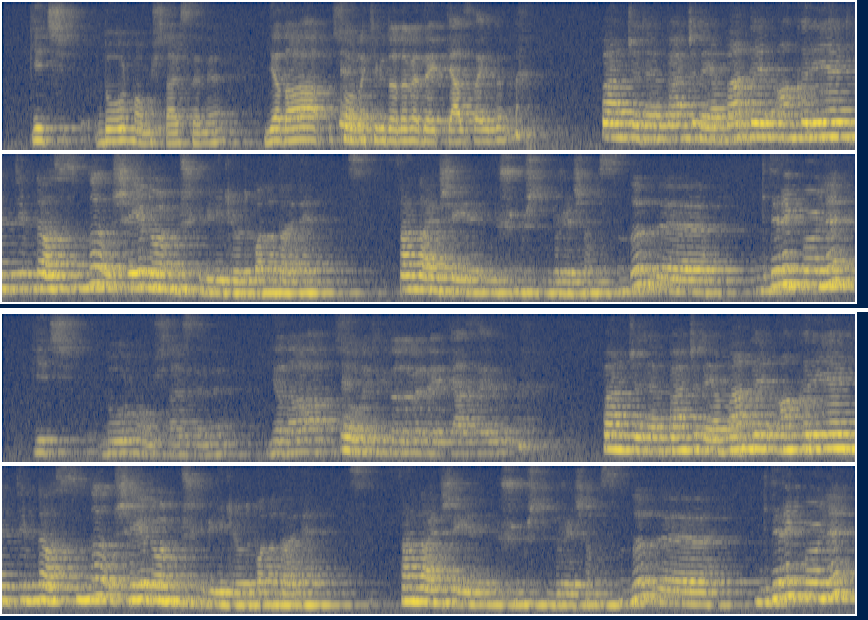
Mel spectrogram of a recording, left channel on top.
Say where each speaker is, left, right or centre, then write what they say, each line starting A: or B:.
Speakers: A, on the left; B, on the left.
A: geç doğurmamışlar seni. Ya daha sonraki
B: Evet.
A: bir döneme denk gelseydin. <laughs>
B: Bence de, bence de ya ben de Ankara'ya gittiğimde aslında şeye dönmüş gibi geliyordu bana da hani s- sen de aynı şeyi düşünmüşsündür, yaşamışsındır. Ee, giderek böyle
